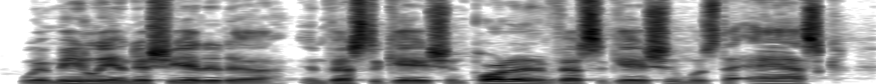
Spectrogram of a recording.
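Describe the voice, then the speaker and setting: In a Southern Louisiana accent, a man with a fairly high pitch speaks at a fairly quick pace in monotone, flat intonation. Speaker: government safety engineer. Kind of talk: conference presentation. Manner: hesitant, many fillers.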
